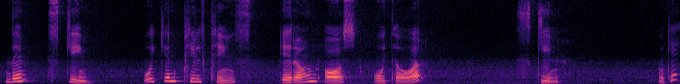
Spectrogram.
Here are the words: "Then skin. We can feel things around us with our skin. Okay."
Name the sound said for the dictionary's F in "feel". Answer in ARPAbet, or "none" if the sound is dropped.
P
